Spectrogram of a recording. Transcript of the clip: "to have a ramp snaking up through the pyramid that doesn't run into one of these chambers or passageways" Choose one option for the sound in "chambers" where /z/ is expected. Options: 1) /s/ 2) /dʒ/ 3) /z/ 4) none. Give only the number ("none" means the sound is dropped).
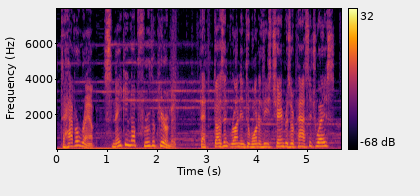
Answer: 3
